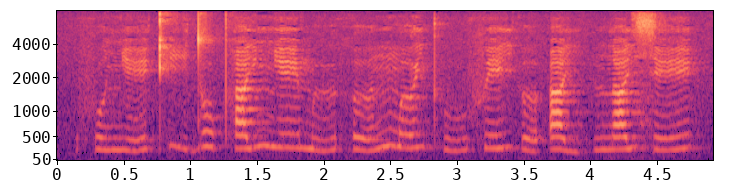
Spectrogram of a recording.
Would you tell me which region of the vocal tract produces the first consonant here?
lips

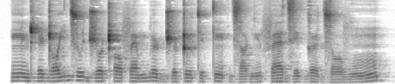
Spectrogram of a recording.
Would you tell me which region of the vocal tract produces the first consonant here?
retroflex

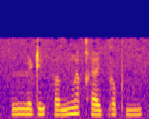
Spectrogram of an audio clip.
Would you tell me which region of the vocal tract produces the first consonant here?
tongue tip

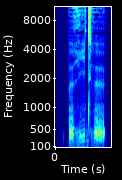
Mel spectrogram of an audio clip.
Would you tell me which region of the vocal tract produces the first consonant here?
lips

